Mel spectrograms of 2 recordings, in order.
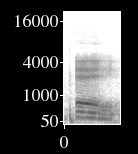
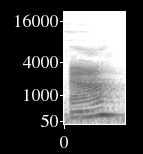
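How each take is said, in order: First: "a" said as its name, "ay"; long vowel "ay" for the letter A. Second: "a" said as in cap; short vowel "a" as in cat. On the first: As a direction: give "a" the sound in cape. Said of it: "V C E". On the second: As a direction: give "a" the short closed-syllable sound. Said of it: "Here we have closed". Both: Shown as a demonstration.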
